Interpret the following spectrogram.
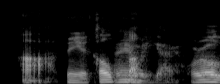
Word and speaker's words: mea culpa: Pronounced mea culpa. Ah, mea culpa.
